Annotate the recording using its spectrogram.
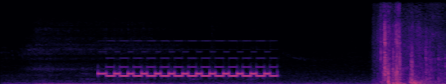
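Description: Electronic telephone ringing: one burst of a fast, warbling two-tone trill lasting under two seconds, starting about a second in. Near the end comes a sudden loud rustle of papers as someone jolts up on a sofa.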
